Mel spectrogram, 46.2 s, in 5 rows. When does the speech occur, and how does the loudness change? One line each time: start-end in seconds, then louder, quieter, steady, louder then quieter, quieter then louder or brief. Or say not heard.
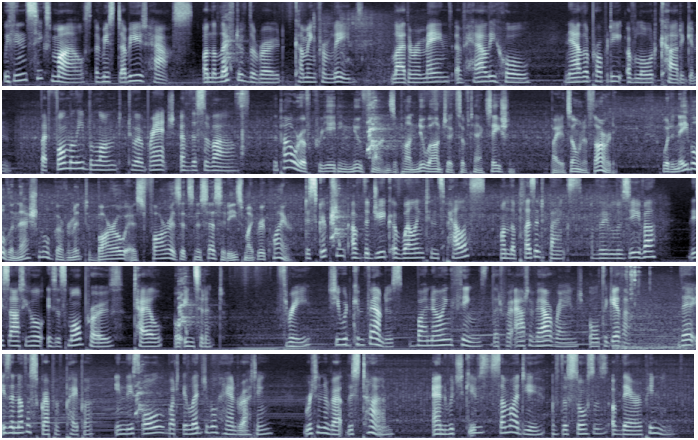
0.0-17.4 steady
18.1-46.0 steady.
